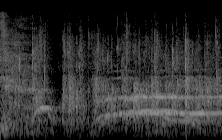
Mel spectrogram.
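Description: An audience applauds steadily, a dense, continuous patter of many hands clapping, with a few faint whistles or cheering tones rising above the clapping toward the end.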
